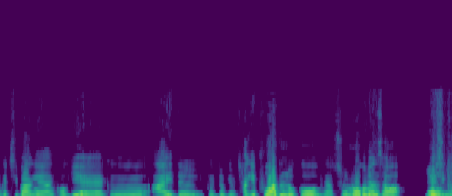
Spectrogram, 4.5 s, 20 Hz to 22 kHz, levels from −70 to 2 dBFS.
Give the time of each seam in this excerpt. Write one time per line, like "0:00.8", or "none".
none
